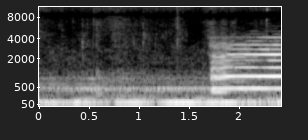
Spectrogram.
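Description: Marching band field-show music: a pulsing low rumble under a faint held note, then near the end the band's winds come in on a loud sustained note.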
